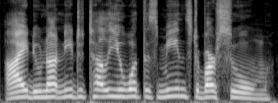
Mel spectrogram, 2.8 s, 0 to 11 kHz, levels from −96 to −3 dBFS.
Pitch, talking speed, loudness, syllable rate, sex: 195 Hz, 260 wpm, -19 LUFS, 4.9 syllables/s, female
